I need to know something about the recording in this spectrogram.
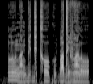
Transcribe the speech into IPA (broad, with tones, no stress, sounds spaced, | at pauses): l uː˦ n ã˨ ɡ͡b ɪ˦ ɡ ɪ˦˨ kʰ oː˦ kʷ ɛ˨ b a˦ d e˨ v ã˦ l oː˦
